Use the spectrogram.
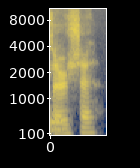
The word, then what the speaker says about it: Saoirse: Like, trust me, I have heard the entire spectrum of how you could probably mispronounce that name. Again, and I was like, guys, it's Saoirse.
